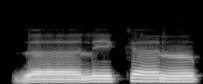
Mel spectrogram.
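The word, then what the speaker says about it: ذلك: di huruf yang pertama huruf dza di sini dibaca panjang. Ketika ada huruf yang dibaca panjang dalam ilmu wajib dibaca panjangnya dua harakat dinamakan hukum bacaan mad thobi'i teman-teman ya. Dalikal.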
